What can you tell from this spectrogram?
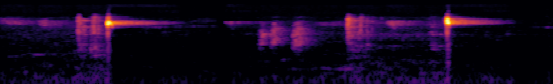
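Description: Garden scissors snipping kenikir stems: two sharp snips about two and a half seconds apart, each with a brief metallic ring, with faint crackle and rustle of leaves and stems between them.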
